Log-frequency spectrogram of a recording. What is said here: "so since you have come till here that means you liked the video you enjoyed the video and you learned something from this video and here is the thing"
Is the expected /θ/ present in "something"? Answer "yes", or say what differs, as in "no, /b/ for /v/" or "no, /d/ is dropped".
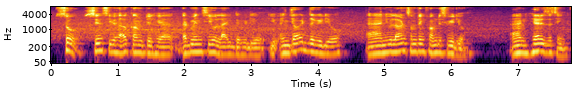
no, /t/ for /θ/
